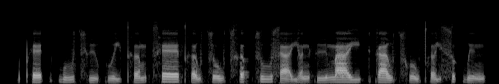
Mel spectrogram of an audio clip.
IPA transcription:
pʰ ɛː˨˥ t̚ ɐ˨˥ k̚ w uː˨˥ t͡sʰ yː˨˩ kʷ e˨˩ j t̪ʰ ɐ˨˥ m t͡sʰ ɛː˥ t̪ʰ ɐ˨˩ w t͡s o˨ w t͡sʰ ɐ˥ p̚ s uː˥ s aː˨˩ j ɐ˨ n k yː˨˥ m aː˥ j | k aː˧ w t͡sʰ o˨˩ w t̪ʰ ɐ˨˩ j s ʊ˥ k̚ w ɪ˨˩ ŋ

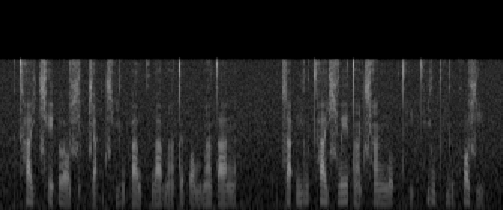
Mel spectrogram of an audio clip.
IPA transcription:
kʰ a˥˧ j t͡ɕʰ e˦ ʔ l ɔ˨˩ ɕ ə˨ p̚ ɕ a˨ k̚ t͡ɕʰ j u˧ p a˧ w kʰ w a˧ b ã˨˩ t̪ ə˦ p ɔ˧ m b ã˥˧ t̪ a˦ ŋ | t͡s a˦ ʔ ŋ j u˦ t̪ʰ a˥˧ j ɕ w e˦ t̪ ã˨˩ t͡ɕʰ ã˧ ŋ n̪ o˨ ʔ t̪ʰ i˨ ʔ t̪ʰ j u˥˧ pʰ j u˧ pʰ ɔ˥˧ ɕ i˨ p̚

